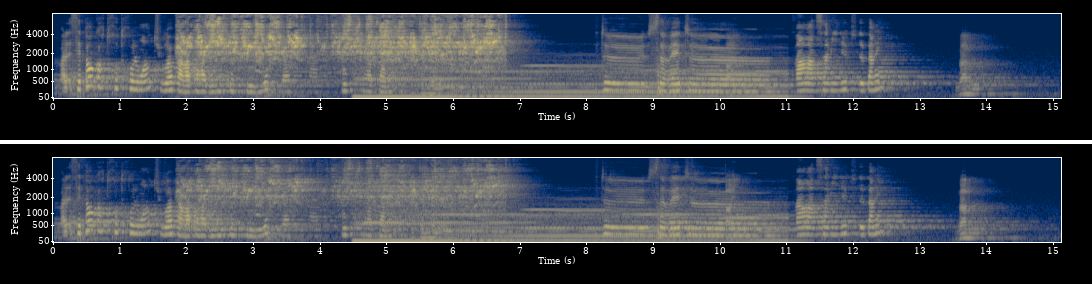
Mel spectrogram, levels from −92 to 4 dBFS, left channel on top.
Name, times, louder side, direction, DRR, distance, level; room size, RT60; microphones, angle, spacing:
voice 1, 0.1-4.0 4.3-5.2 8.2-12.5, left 4 dB, 35° left, 2 dB, 2.0 m, -28 dB
sound 1, 1.8-6.8, left 11 dB, 75° left, 1.4 m, -22 dB
sound 2, 4.5-11.0, equal, 10° right, 0.9 m, -36 dB
voice 2, 5.3-7.0 9.9-10.3 13.5-13.8, right 1 dB, 70° right, 6 dB, 4.5 m, -40 dB
27.0 x 20.5 x 9.9 m, 2.3 s
head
